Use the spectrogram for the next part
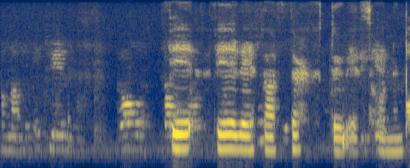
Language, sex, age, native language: Icelandic, female, 9, Icelandic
